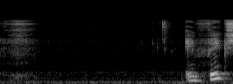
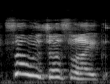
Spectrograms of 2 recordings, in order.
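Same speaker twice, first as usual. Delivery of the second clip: laughing; 12 semitones higher, 7 dB louder, faster than usual. Real, not acted. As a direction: still laughing, much higher and louder. Laughing at exploded dye bottle.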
